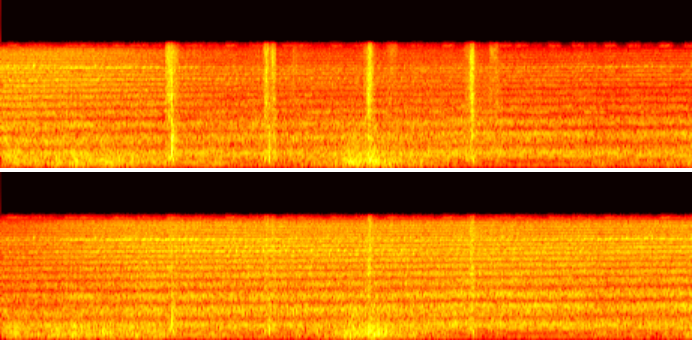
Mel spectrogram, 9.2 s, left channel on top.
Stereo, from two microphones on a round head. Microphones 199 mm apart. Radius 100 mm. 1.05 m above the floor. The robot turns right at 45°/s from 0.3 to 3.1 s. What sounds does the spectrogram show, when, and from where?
0.0 s a drone: 40° left (ahead or behind); by 9.2 s 65° right (ahead or behind)
2.2 s chopping: 55° left (ahead or behind); by 6.7 s 20° left (ahead or behind)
